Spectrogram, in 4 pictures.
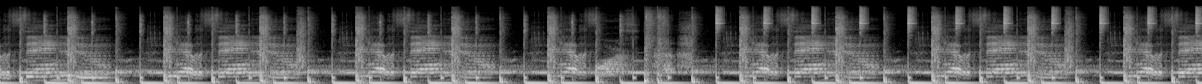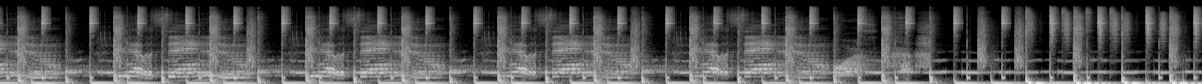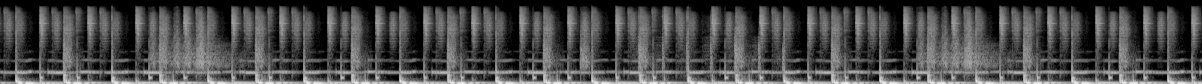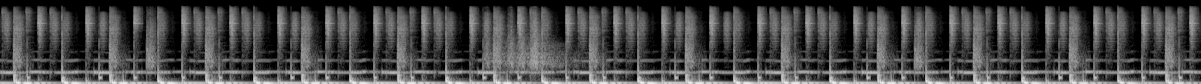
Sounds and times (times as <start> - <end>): Music: 0.0 - 48.0.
